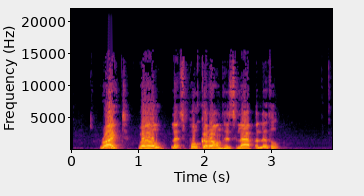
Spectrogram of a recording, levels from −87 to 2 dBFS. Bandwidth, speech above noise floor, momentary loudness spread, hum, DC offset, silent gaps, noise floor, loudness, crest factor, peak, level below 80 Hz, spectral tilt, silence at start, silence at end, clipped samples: 15.5 kHz; 48 dB; 9 LU; none; under 0.1%; none; -63 dBFS; -15 LUFS; 16 dB; 0 dBFS; -56 dBFS; -5 dB/octave; 0.45 s; 0.8 s; under 0.1%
